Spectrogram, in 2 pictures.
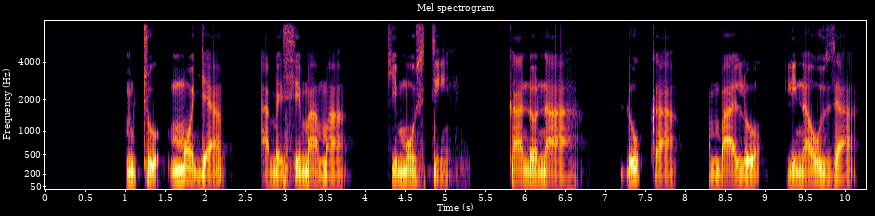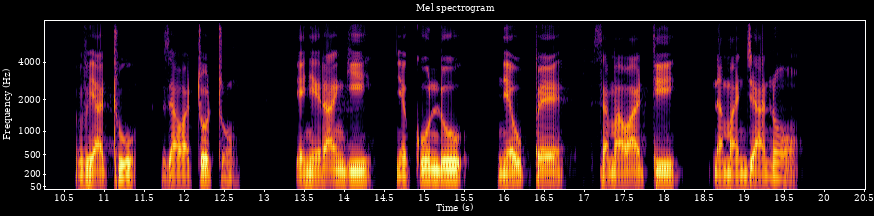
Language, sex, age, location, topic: Swahili, male, 25-35, Mombasa, government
